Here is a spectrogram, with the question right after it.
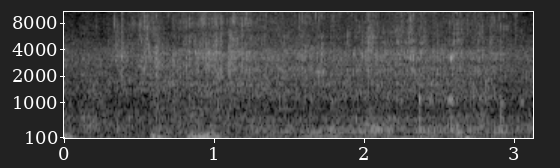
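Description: Tap water runs steadily over food in a sink, rinsing away starchy water, a soft continuous trickle and splash close by with slight fluctuations.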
